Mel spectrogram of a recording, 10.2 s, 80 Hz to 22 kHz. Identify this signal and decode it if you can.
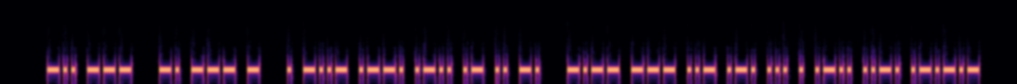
Morse code, heard as a keyed tone, about 30 wpm, 700 Hz. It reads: DO NOT EXPLAIN YOURSELF.
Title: Sentences from Top 1100 Words 30wpm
